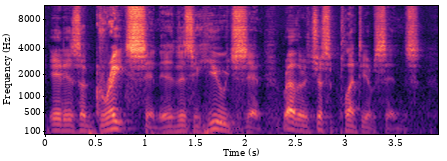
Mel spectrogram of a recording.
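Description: A man's voice: lowish voice, animated, moderate pace, a bit bright, slightly rough. A man hosting a discussion, explaining texts in an emphatic, teacher-like way. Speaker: host.

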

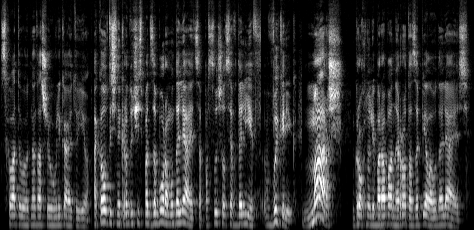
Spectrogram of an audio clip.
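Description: Calm man reading a play aloud. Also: medium pitch, a little fast, hardly any pauses. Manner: calm even narration, joking asides. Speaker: podcast host.

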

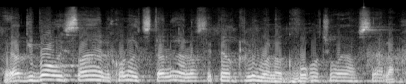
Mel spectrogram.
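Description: Impassioned high-voiced male preacher. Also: dark tone, echoey room, slight background noise, poor audio. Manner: impassioned, full of rhetorical questions. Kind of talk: Hanukkah sermon.

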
